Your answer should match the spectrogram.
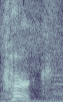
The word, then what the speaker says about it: Kirk: Why are you throwing balls at my face, Kurt Cousins? It's Kirk.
